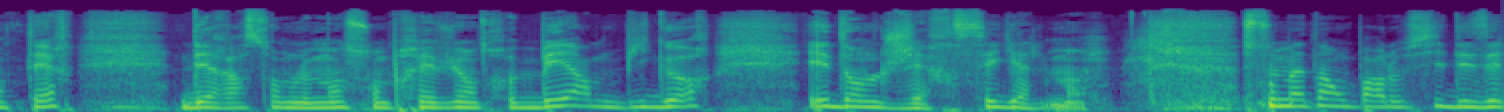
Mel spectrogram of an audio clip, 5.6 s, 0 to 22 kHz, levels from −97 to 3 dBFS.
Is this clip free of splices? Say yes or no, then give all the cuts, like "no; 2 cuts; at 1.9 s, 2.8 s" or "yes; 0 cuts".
yes; 0 cuts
